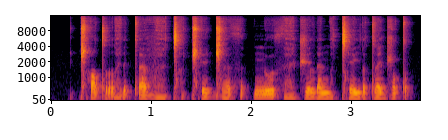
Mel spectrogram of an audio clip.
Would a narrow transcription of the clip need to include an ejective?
yes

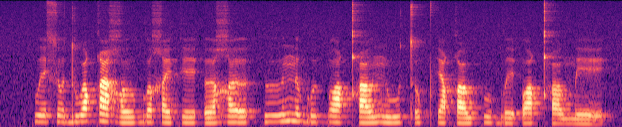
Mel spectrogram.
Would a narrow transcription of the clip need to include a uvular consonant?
yes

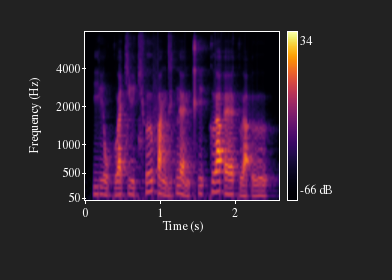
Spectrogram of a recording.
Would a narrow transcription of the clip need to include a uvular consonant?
no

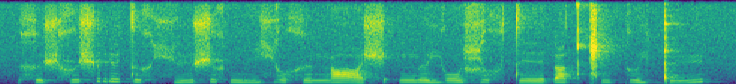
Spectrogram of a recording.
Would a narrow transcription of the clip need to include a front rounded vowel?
yes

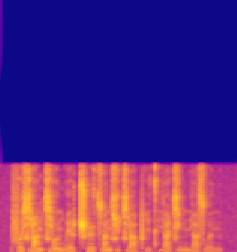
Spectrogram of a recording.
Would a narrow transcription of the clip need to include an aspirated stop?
yes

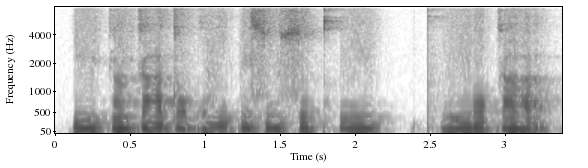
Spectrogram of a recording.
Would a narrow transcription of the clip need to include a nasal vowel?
yes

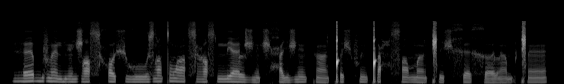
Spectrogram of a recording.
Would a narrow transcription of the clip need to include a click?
yes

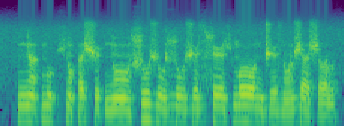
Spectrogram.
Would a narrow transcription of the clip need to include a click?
no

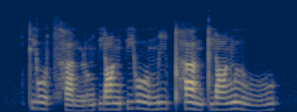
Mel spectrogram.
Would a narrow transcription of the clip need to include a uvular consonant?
no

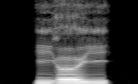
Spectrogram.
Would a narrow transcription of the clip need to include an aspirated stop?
no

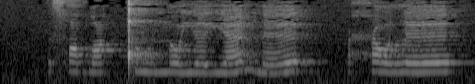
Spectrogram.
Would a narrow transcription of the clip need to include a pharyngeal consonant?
yes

